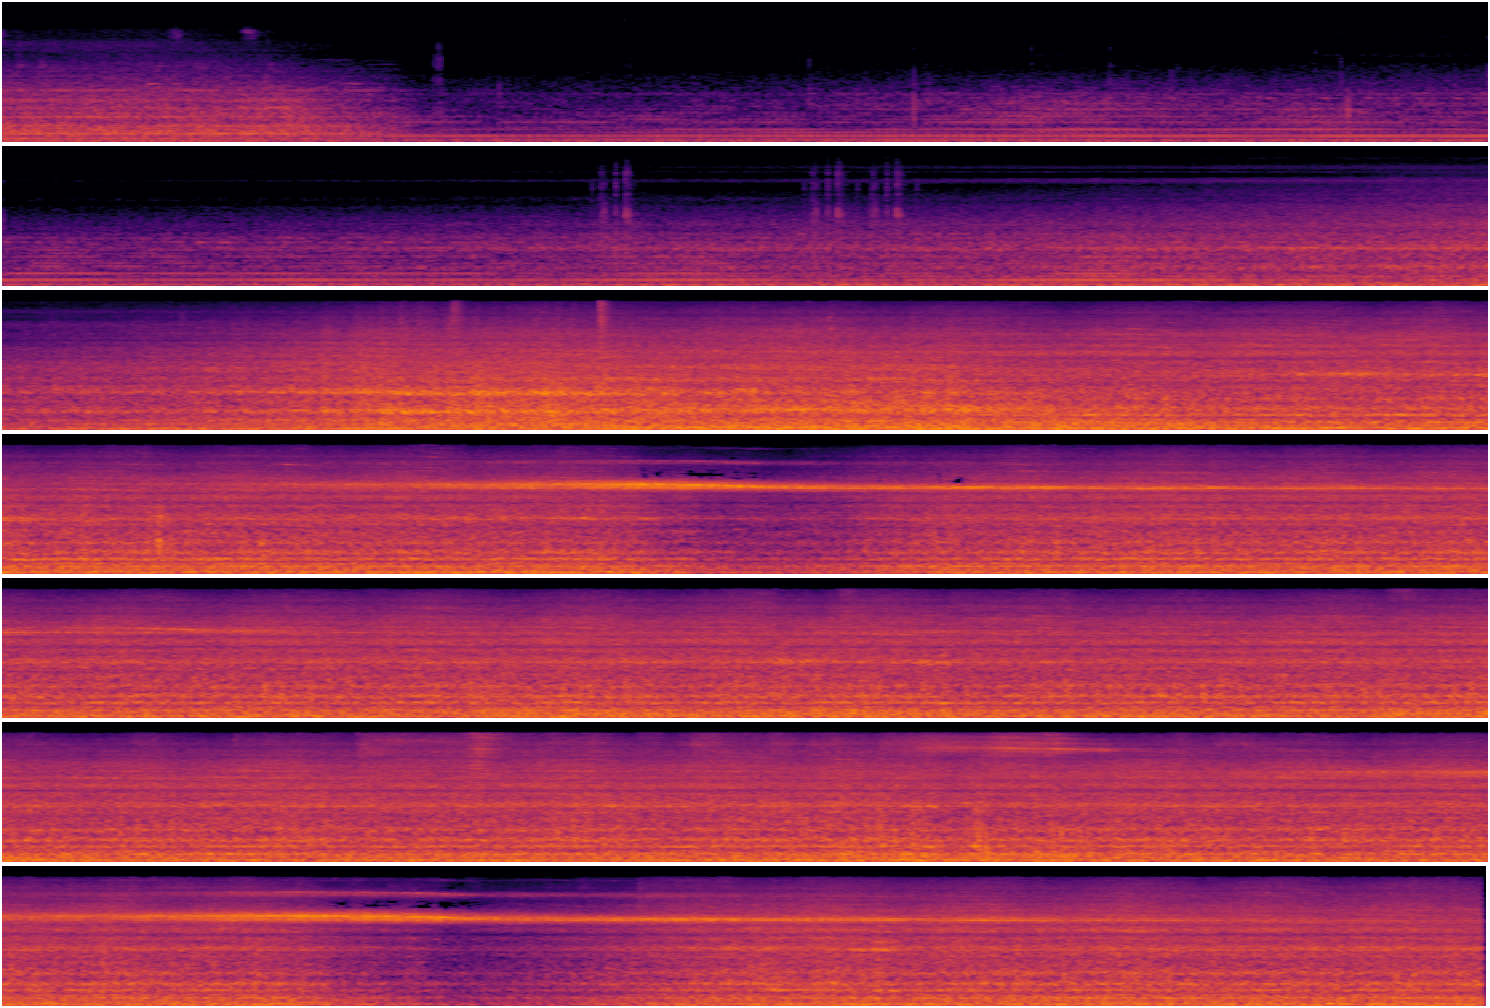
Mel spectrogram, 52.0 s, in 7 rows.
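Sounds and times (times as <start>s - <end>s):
freight train rumbling past: 0.0s - 52.0s
high wheel squeal: 23.4s - 31.6s, 42.0s - 50.8s.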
